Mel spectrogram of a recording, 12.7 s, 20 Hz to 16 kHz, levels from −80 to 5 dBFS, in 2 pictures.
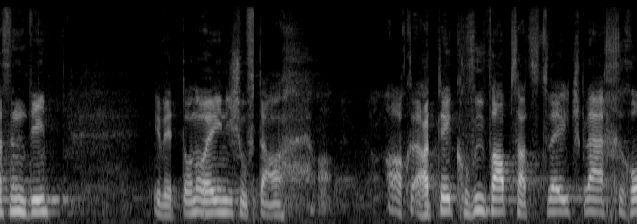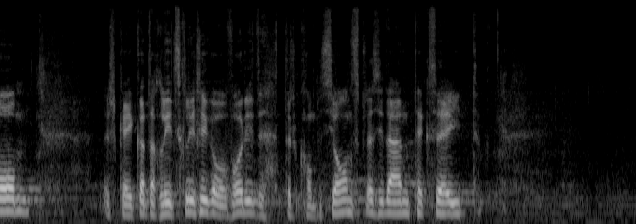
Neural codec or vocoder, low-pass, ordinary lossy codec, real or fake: vocoder, 44.1 kHz, 128 mel bands, Pupu-Vocoder; 14.4 kHz; none; fake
